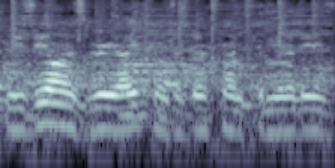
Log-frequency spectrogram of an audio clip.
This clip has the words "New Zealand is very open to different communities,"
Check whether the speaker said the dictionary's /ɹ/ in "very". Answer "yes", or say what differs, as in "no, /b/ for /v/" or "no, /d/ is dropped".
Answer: no, /ɹ/ is dropped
